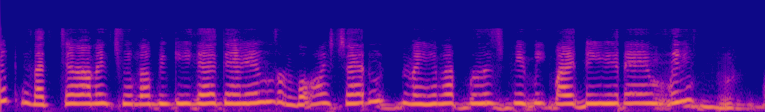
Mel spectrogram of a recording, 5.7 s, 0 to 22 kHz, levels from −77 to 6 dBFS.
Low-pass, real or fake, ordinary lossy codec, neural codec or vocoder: none; fake; none; codec, 16 kHz, 0.5 kbps, FreqCodec, larger model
